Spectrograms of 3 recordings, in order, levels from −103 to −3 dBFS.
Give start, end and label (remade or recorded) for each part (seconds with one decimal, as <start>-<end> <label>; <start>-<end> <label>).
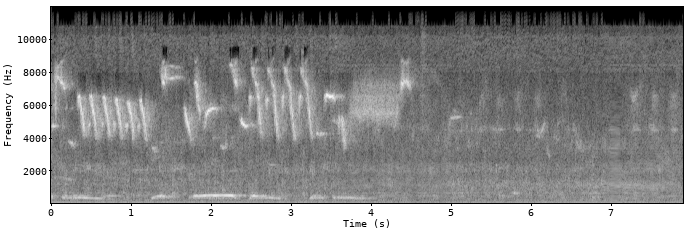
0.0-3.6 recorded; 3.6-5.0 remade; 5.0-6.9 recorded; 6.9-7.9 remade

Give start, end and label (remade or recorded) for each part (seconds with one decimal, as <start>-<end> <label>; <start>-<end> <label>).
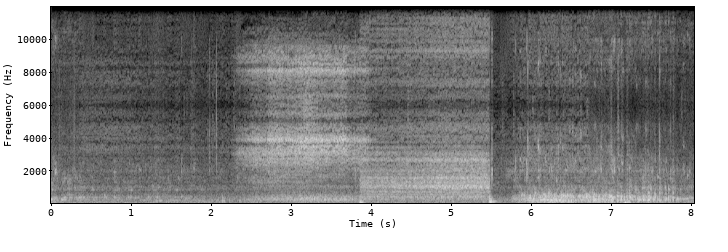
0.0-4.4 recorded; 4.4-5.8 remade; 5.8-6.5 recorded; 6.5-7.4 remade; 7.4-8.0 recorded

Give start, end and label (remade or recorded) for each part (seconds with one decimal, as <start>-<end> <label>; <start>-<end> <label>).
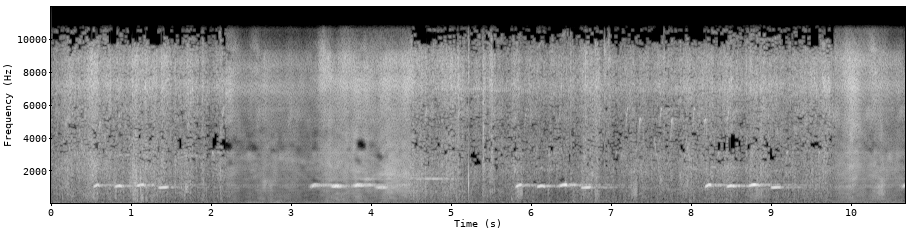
0.0-2.2 recorded; 2.2-4.5 remade; 4.5-9.8 recorded; 9.8-10.7 remade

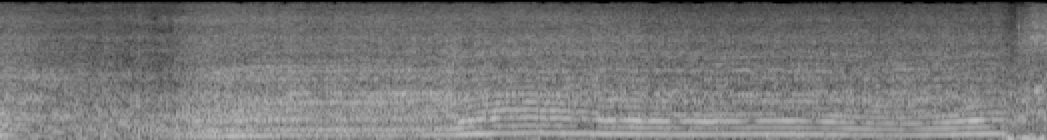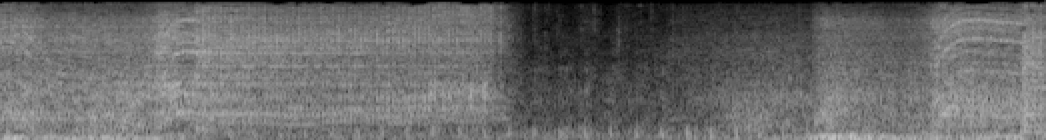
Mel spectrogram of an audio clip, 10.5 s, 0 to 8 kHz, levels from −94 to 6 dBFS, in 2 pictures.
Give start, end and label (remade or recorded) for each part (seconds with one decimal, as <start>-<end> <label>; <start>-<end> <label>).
0.0-4.0 remade; 4.0-5.4 recorded; 5.4-10.5 remade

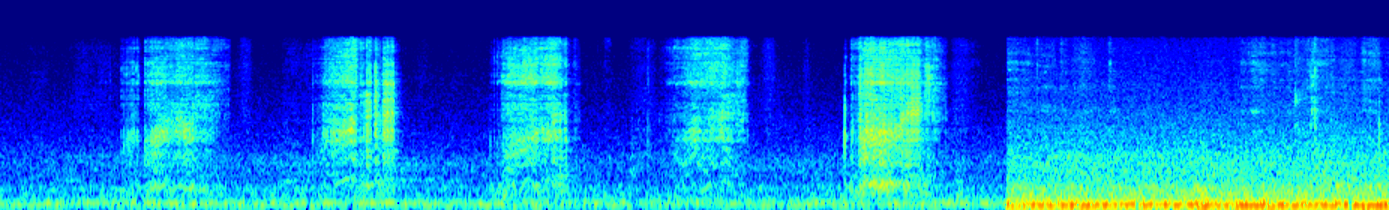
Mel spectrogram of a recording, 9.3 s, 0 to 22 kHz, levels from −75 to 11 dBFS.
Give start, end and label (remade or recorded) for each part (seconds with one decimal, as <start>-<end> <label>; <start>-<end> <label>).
0.0-2.6 recorded; 2.6-5.4 remade; 5.4-9.3 recorded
